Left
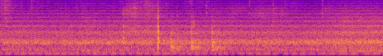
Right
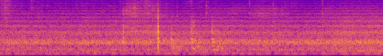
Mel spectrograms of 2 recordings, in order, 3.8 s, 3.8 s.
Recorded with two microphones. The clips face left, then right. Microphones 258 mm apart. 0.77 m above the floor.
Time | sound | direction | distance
1.7 | knocking | 50° left (ahead or behind) | 1.3 m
